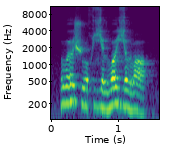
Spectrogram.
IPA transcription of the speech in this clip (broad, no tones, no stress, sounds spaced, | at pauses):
β əː ʃ uː χ ʑ ɛ l v ʌ ɪ̯ ʑ ʌ l β ɑ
